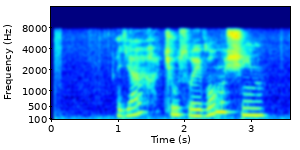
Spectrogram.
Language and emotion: Russian, neutral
